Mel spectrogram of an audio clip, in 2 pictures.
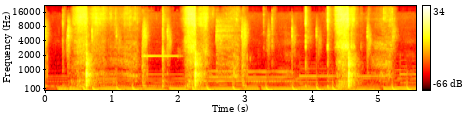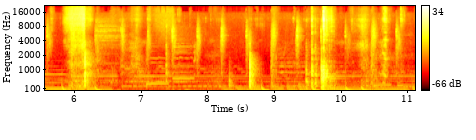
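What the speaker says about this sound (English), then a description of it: "So we're done cutting the onions." A kitchen knife chops an onion on a cutting board while making tomato sauce, with crisp, fairly close knocks in an uneven rhythm over about eleven seconds and a few louder strikes.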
